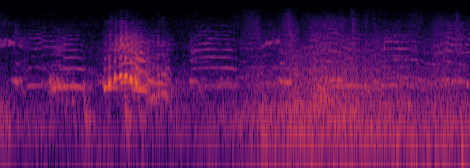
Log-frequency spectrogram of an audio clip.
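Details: Cranes (koonj) frolicking in farm fields give one loud, harsh honking call with a nasal ring, framed by fainter honks before and after over steady background hiss.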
